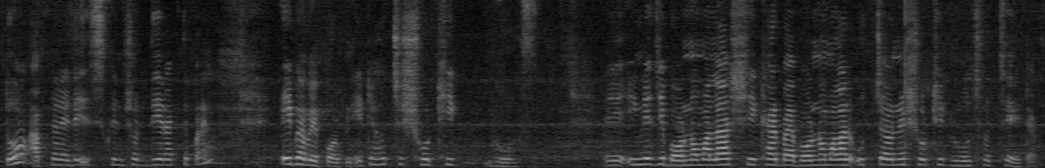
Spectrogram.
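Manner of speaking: ordinary delivery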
